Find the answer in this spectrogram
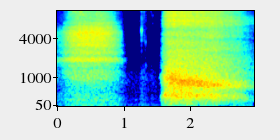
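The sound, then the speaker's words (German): Deep breaths during a guided meditation, with the breath drawn in through the nose: two airy breath sounds separated by a brief pause, the second louder and longer than the first. “Du atmest tief durch die Nase ein.”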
